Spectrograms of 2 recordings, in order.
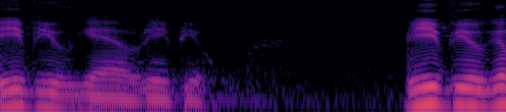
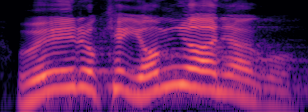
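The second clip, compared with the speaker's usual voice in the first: much higher, louder cry; a loud, high preaching cry; shouted climax; 11 semitones higher, 18 dB louder than usual. Real, not acted. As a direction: burst out at the peak.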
